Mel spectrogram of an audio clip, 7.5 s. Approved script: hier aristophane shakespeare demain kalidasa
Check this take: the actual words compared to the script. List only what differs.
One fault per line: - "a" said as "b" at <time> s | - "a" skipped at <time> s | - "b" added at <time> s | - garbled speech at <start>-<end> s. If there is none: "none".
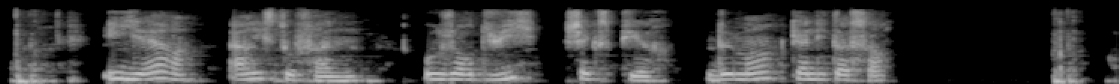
- "aujourd'hui" added at 2.8 s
